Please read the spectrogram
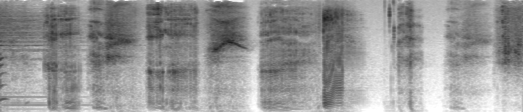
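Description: A string of short comic cartoon sound effects, breathy noisy bursts about one to two a second, a few with squeaky pitch glides (one rising and falling high, one sliding down low a little past the middle), spaced wider and fainter towards the end.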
